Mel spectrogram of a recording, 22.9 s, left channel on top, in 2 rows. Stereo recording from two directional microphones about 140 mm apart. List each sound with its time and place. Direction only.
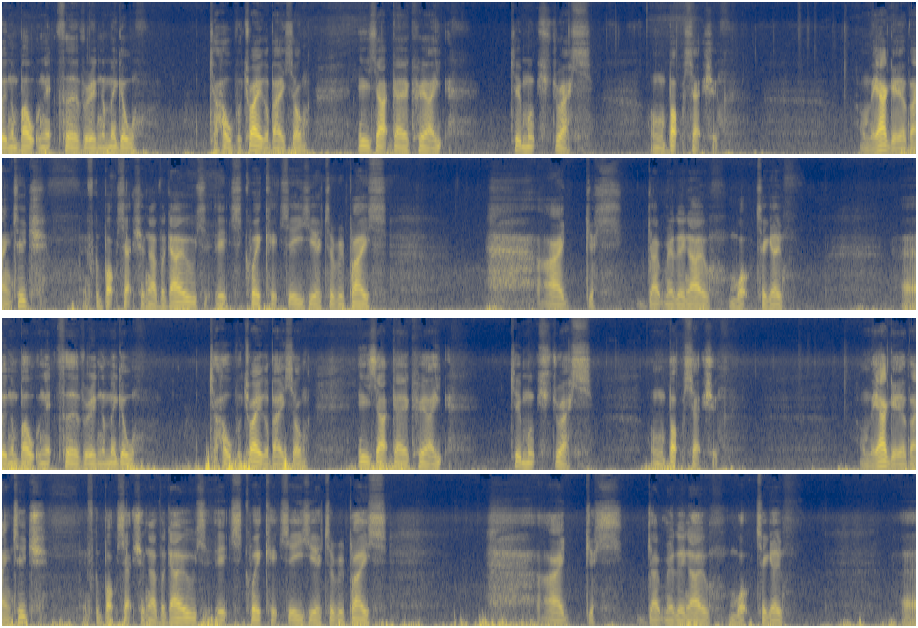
0.1 s speech: 25° right (ahead or behind)
3.1 s speech: 20° right (ahead or behind)
8.1 s speech: 30° right (ahead or behind)
10.7 s speech: 25° right (ahead or behind)
17.7 s speech: 25° right (ahead or behind)
20.2 s speech: 30° right (ahead or behind)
